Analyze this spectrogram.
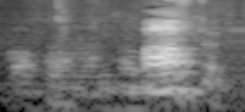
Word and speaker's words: often: Often. Notice my pronunciation there, often. Old English, Middle English, early modern English, the T wasn't pronounced. Often rhymes with coffin. Silent T, okay? So, but what does often mean?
